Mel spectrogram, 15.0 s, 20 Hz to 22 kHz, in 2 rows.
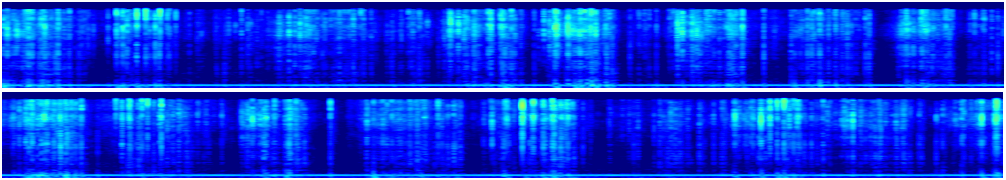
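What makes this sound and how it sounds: Long acrylic nails rapidly scratch a flat sheet of plastic bubble wrap, making quiet, dense, bright scratching and crinkling in repeated bursts over the full 15 seconds. A steady low hum runs underneath throughout.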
